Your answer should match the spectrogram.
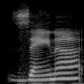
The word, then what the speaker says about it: Zana: The 2 that I have, one is Zana Keithley, and it's spelled like Zanna and then Keith Lee, Ley.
